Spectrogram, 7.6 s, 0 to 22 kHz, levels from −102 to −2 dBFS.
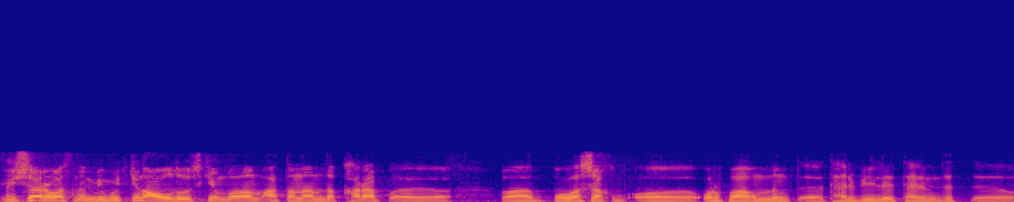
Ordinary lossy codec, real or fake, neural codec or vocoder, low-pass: none; real; none; 5.4 kHz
